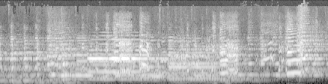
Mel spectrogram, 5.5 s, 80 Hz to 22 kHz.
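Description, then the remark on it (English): Orchestral music based on a 1727 harpsichord piece by Jean-Philippe Rameau, with a busy, repeated clucking figure, instruments mimicking hens with short pecking notes and sliding pitches over sustained chords, steady and moderately loud throughout. “This piece features a clucking motif, almost makes you feel like you're right in the backyard with the hens instead of at this lavish party.”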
